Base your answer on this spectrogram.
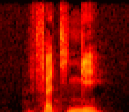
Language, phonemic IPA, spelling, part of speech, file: French, /fa.ti.ɡe/, fatiguer, verb, Fr-fatiguer.ogg
- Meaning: 1. to tire 2. to wear out, to drain 3. to make an effort (especially in the negative) 4. to bore, to annoy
